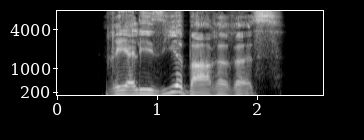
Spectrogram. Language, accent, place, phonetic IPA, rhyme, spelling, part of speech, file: German, Germany, Berlin, [ʁealiˈziːɐ̯baːʁəʁəs], -iːɐ̯baːʁəʁəs, realisierbareres, adjective, De-realisierbareres.ogg
- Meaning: strong/mixed nominative/accusative neuter singular comparative degree of realisierbar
